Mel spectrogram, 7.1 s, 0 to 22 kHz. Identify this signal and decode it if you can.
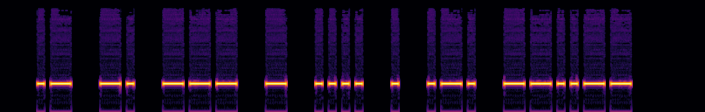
Morse code, heard as a keyed tone, about 18 wpm, spaced as for 15 wpm, 1000 Hz. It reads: ANOTHER,
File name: qotdfiles / 15wpm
